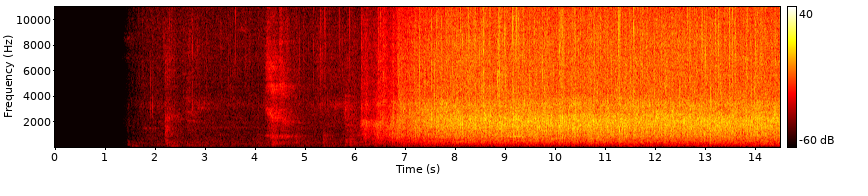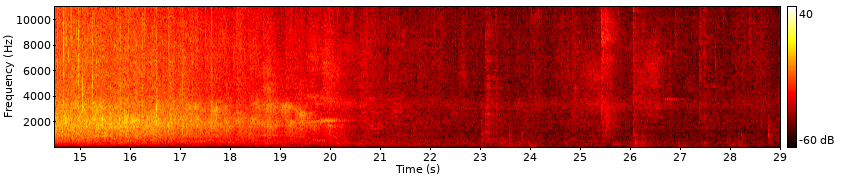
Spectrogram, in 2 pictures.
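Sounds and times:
audience applauding: 6.0 - 20.3.

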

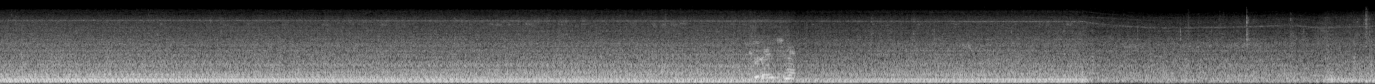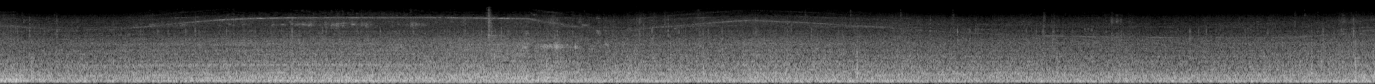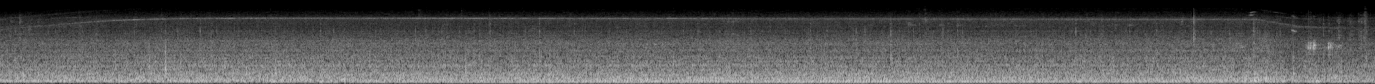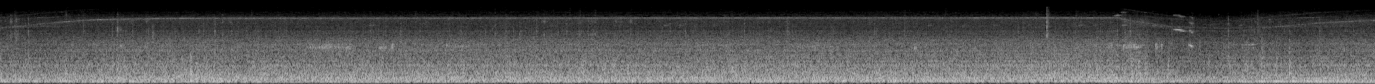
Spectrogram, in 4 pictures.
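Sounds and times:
high whine: 0.0 - 11.0
truck engine and road noise: 0.0 - 55.0.

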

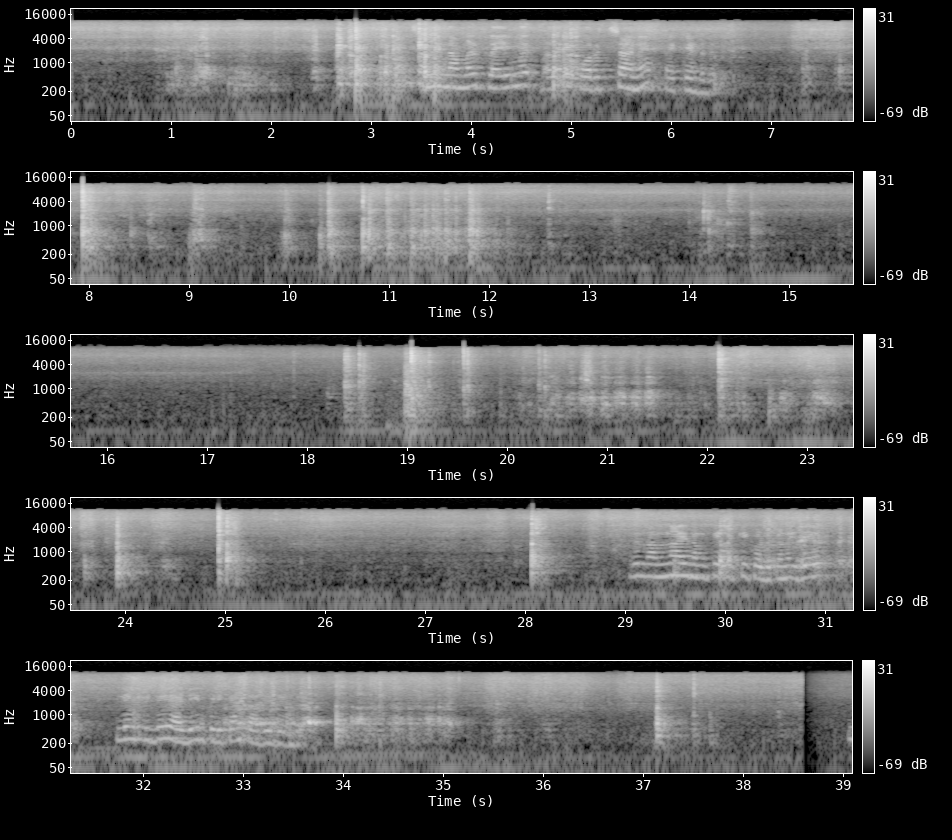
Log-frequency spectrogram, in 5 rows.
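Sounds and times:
frying sizzle: 0.0 - 39.0
metal spoon scraping a pan: 0.8 - 4.0, 4.6 - 5.4, 6.4 - 11.8, 20.1 - 25.3, 28.0 - 37.7.

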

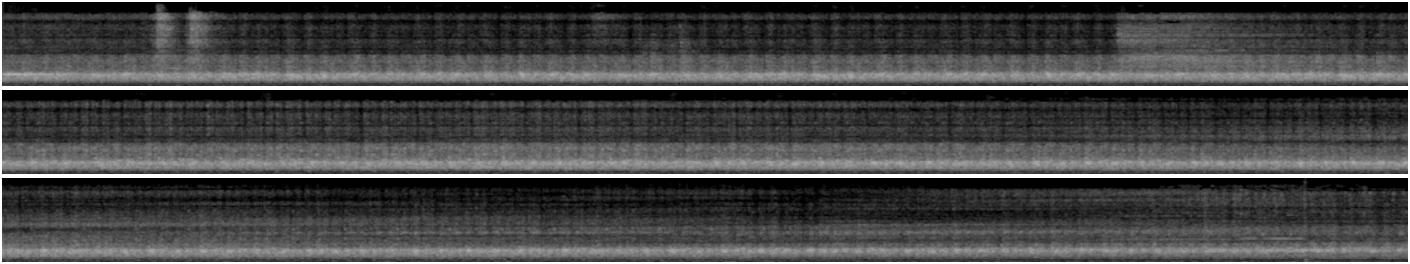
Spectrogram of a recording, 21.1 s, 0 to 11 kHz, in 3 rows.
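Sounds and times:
clattery diesel engine sound: 0.0 - 21.0
model train rattle: 0.0 - 21.0.

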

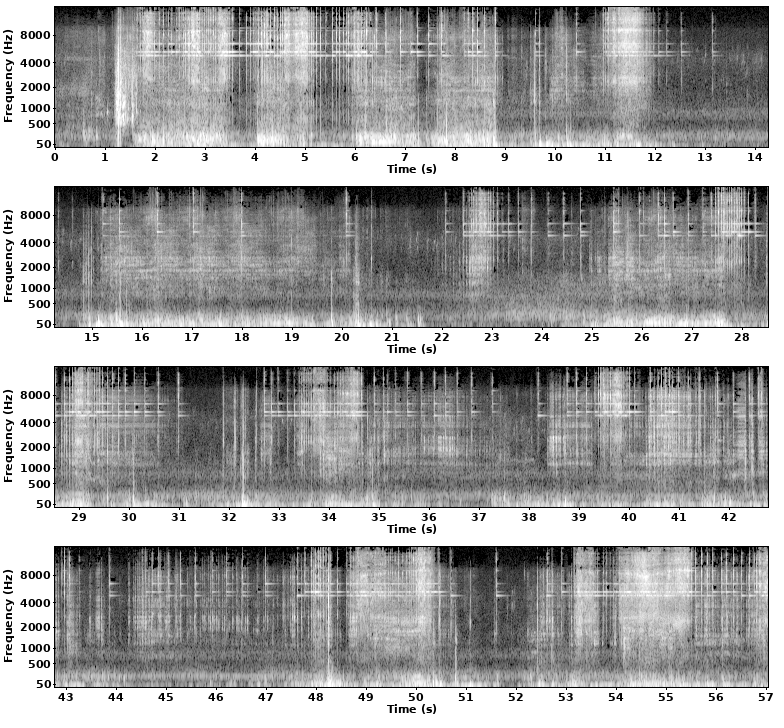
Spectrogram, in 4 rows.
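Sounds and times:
fishing reel clicking and whirring: 1.6 - 9.0, 9.6 - 12.3, 15.2 - 19.4, 22.1 - 31.1, 32.5 - 37.4, 38.2 - 50.9, 52.4 - 57.0.

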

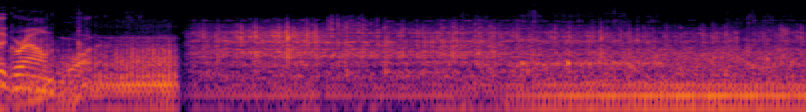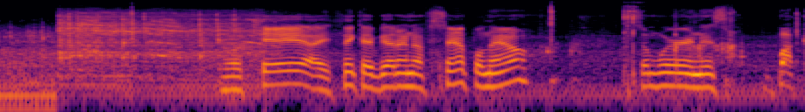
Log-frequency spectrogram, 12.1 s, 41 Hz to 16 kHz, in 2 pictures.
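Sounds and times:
motor-driven pump running: 0.3 - 8.4.

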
